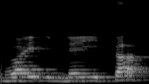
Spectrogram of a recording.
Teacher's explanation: اس کاف کو باریک پڑھنا ہے، یہاں اس کی کا خیال رکھنا ہے.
